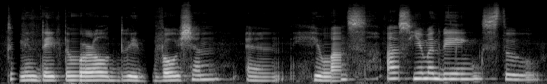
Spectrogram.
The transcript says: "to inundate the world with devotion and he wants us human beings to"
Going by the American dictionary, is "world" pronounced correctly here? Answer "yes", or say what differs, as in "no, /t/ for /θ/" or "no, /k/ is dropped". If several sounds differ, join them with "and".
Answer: yes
